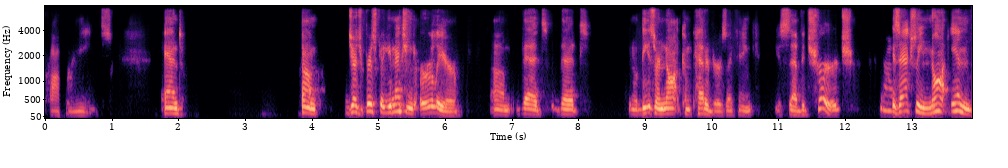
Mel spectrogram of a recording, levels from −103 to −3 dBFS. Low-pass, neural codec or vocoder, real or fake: 7.2 kHz; codec, 16 kHz, 4 kbps, X-Codec, HuBERT features, trained on general audio; fake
